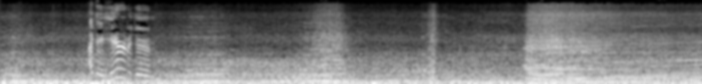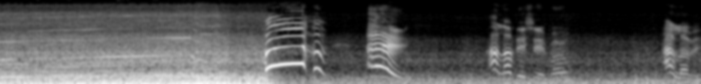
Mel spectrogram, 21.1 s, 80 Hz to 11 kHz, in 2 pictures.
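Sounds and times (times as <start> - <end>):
car engine accelerating: 0.0 - 14.5.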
